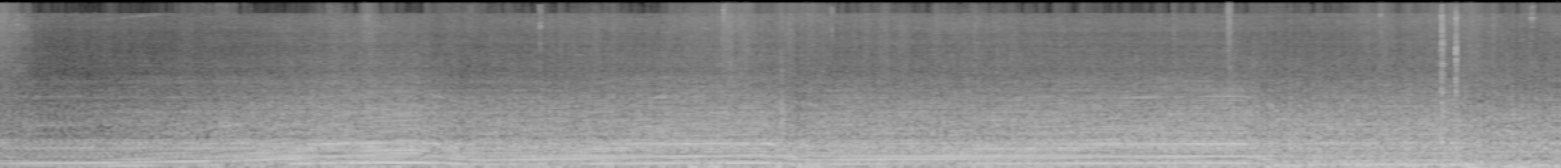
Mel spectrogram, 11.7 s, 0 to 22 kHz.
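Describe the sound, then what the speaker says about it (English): A 2021 Toyota Fortuner SUV accelerates hard from a standstill toward 100 km/h, its engine droning steadily and climbing in pitch, dipping briefly at each gear change, heard close and continuous with no voices. "We don't have a 0 to 100 time for the Fortuner, but we've recorded it anyway."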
